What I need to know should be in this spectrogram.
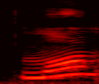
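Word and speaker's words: も: Mo means also or to as well. It is pronounced as mo and usually it comes after a noun.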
